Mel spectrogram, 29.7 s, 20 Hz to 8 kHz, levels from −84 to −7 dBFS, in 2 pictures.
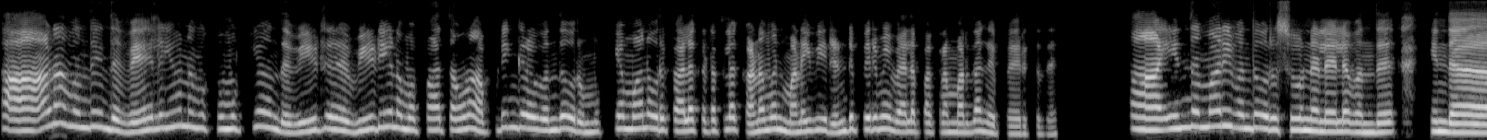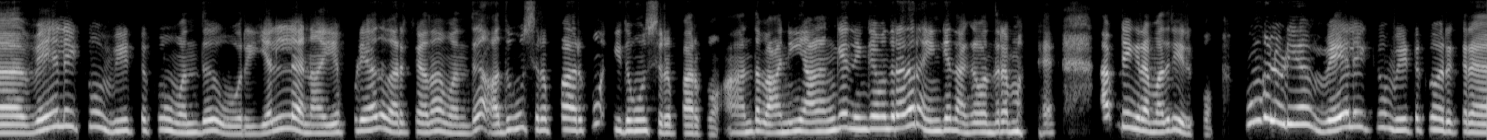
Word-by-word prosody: ஆனா 230 +11 +2 0.2
வந்து 305 +1 -2
இந்த 250 -3 +1 0.2
வேலையும் 280 +9 -1
நமக்கு 275 -3 -6
முக்கியம். 300 +5 -5
இந்த 200 -7 -1
வீடு 235 +5 -1 0.3
வீடையும் 285 +6 -1
நம்ம 250 -2 0 0.2
பாத்தாகணும். 245 +1 -2
அப்டிங்கற 285 +7 -4 0.2
வந்து 240 +3 0
ஒரு 205 -3 -3
முக்கியமான 260 +7 -3
ஒரு 245 -1 -2
காலகட்டத்துல 225 +2 -2
கணவன், 230 +5 +1
மனைவி 220 +4 -2
2 220 +6 -2
பேருமே 255 +1 0
வேலை 205 +1 -2
பாக்குற 195 0 -7
மாரி 190 +1 -3
தாங்க 210 -4 -3
இப்ப 165 - -15
இருக்குது. 155 -2 -14 0.8
அ - - 0 0.4
இந்த 300 +3 0
மாரி 325 +2 0
வந்து 275 0 0
ஒரு 250 -1 +2
சூழ்நிலையில 220 -4 +2
வந்து 195 0 0 0.5
இந்த 210 -2 +4 0.7
வேலைக்கும் 315 +3 0
வீட்டுக்கும் 230 +1 -2
வந்து 195 +3 0 0.3
ஒரு 160 0 -4 0.2
எல்ல 260 +5 -1 0.2
நான் 180 0 -1
எப்டியாவது 230 +7 0
வரச்சா 195 0 -2
தான் 220 -3 0
வந்து 175 +6 -4 0.2
அதுவும் 250 +9 -2
சிறப்பா 245 0 0
இருக்கும். 240 +12 -6 0.2
இதுவும் 225 +1 +2
சிறப்பா 180 -2 -2
இருக்கும். 160 -2 -9 0.2
அந்த 205 +4 -1
வா 185 - +3
நீ 210 - 0 0.2
அங்கருந்து 250 +6 +2
இங்க 265 +1 +3
வந்துறாத, 270 +3 +3
நான் 240 -9 +1
இங்கருந்து 225 -1 +2
அங்க 195 +1 -2
வந்துர 205 +2 0
மாட்டேன், 205 +2 -9 0.5
அப்டிங்கற 300 - +2
மாதிரி 230 +4 +1
இருக்கும். 160 - -13 0.4
உங்களுடைய 405 -6 +4 0.3
வேலைக்கும் 290 +1 +3
வீட்டுக்கும் 240 +1 -1
இருக்குற 205 -1 -1
235 Hz, 140 wpm, -24 LUFS, 210-270 Hz, 0.8 s, இந்த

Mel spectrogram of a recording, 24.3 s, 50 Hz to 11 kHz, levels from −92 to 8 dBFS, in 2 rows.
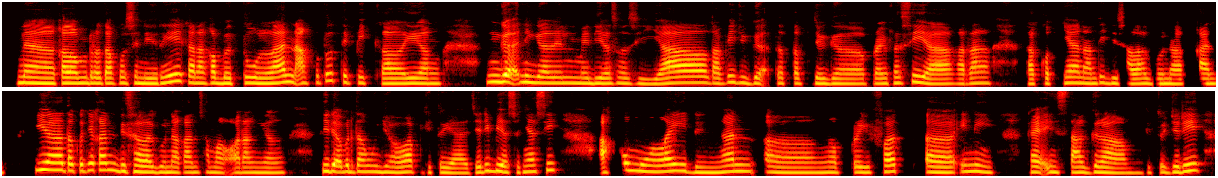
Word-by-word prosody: Nah, 210 -3 +3
kalau 210 0 +4
menurut 205 -1 0
aku 200 +1 0
sendiri, 210 +7 +1
karena 210 -3 0
kebetulan 210 +3 +2
aku 205 +3 -3
tuh, 285 +1 -2
tipikal 210 -5 -1
yang 195 0 0 0.5
nggak 255 0 +7
ninggalin 215 -3 +2
media 200 -1 -1
sosial, 200 +3 +2
tapi 210 +5 -1
juga 205 -2 -4
tetep 200 -1 -6 0.2
jaga 185 -1 -3
privasi 210 +3 0
ya, 180 0 +1
karena, 200 +3 -4 0.3
takutnya 190 +4 -4
nanti 200 +2 -2
disalahgunakan 185 -1 -2 0.4
iya, 285 -1 +6
takutnya 255 +1 +1
kan 275 0 +3
disalahgunakan 205 -4 +1
sama 195 -3 -5
orang 195 0 -2
yang 185 0 -4 0.5
tidak 240 -3 +4
bertanggung 225 0 -1
jawab, 205 +2 0
gitu 195 0 -11
ya. 175 -1 -3
Jadi 200 +8 -2
biasanya 225 -1 +1
sih, 275 +4 -2 0.5
aku 275 - -1
mulai 240 0 +3
dengan, 210 +5 0
eee, 195 -3 -2 0.2
nge-privat, 200 +3 -2 0.3
eee, 200 -1 +4
ini, 230 -4 0 0.3
kayak 210 -2 +1
Instagram, 195 -3 0
gitu. 190 +1 -8
Jadi, 240 +5 +2
205 Hz, 125 wpm, -24 LUFS, 195-225 Hz, 0.5 s, nggak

